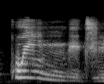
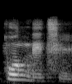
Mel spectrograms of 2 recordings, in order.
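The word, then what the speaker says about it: quindici: উন দিছি কুইন দিছি আবার এভাবে বলেন না যে উন দিছি কুন দিছি বা উইন দিছি কুইন দিছি না দুইটাই সম্পূর্ণ ভিন্ন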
